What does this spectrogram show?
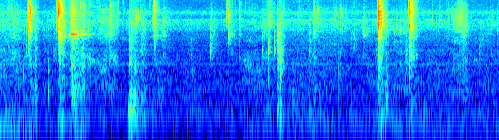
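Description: Close-up mouth sounds of a person eating chicken biryani by hand: soft wet chewing with scattered sharp lip smacks and clicks, the loudest about three-quarters of the way through.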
